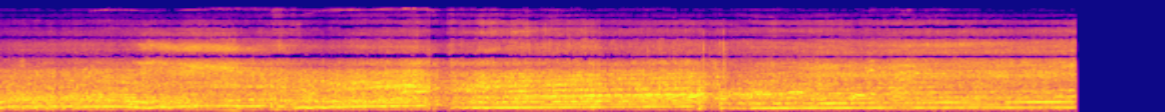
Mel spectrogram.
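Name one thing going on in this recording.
A car engine roars loudly as the car accelerates hard, its pitch climbing and dropping with each gear change.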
